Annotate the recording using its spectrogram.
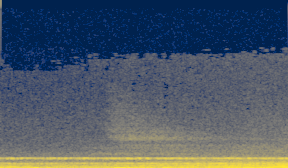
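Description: Heartbeat sound effect, slow double thumps about once a second, over a sustained eerie low drone.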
